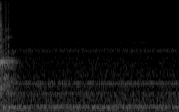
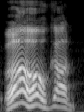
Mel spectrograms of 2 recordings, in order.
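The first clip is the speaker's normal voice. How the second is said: high, loud startled cry; shocked shout; 9 semitones higher, 12 dB louder than usual. Real, not acted. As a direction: cry out in disbelief. Game quits unexpectedly.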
